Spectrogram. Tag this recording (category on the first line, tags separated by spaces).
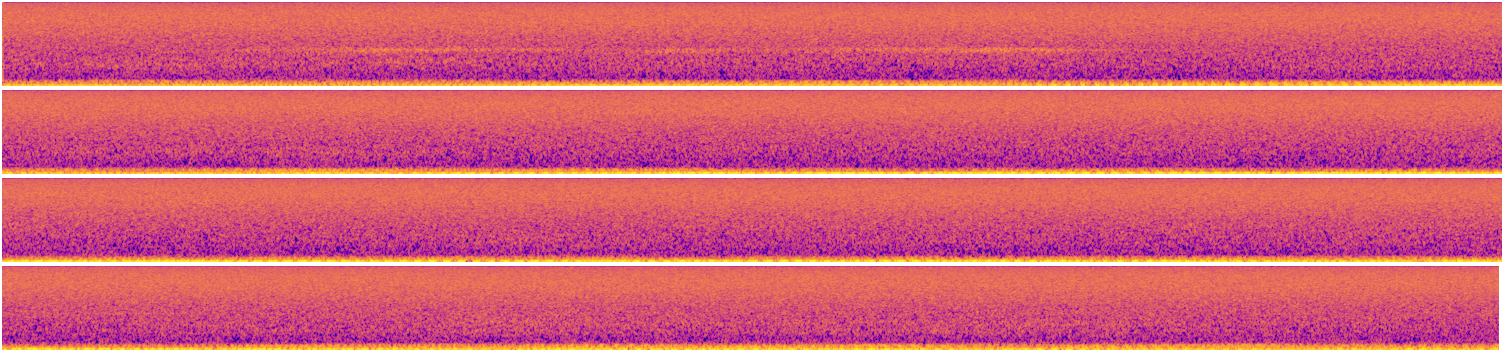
Soundscapes > Nature
meadow phenological-recording nature natural-soundscape raspberry-pi soundscape field-recording alice-holt-forest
